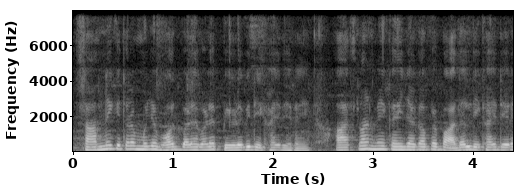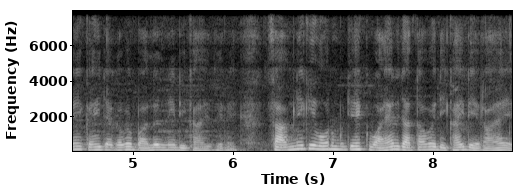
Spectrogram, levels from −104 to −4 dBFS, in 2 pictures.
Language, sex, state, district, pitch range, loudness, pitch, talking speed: Hindi, male, Maharashtra, Solapur, 135-165 Hz, -31 LUFS, 150 Hz, 285 wpm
